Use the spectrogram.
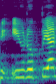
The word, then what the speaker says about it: European: Then my brother is studying in dash in European university. European, though is Havel, but I said earlier, no, as because of the pronunciation of u, the pronunciation of u is like you, and Y is consonant,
